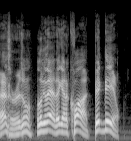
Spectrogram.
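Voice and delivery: unimpressed, cynical, sarcastic tone. Reacting to a campus description being read aloud, sarcastic. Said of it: "Now I'm starting to be cynical and sarcastic".

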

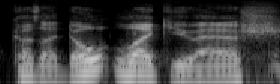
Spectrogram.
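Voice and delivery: voice dropped very deep. Imagining Pikachu speaking English and answering Ash, deep Pikachu voice. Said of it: "I was hoping it would be really deep".

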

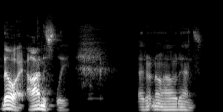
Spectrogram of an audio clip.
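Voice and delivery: ordinary talk

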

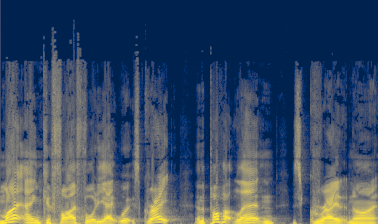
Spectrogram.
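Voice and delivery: Australian accent from Queensland. Asked to read a camping product review aloud in an Australian accent. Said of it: "You do it in an Australian accent".

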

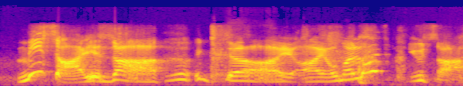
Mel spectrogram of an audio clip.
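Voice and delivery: very slow, drawn-out creature voice, swooping all over. Retelling a movie scene, quoting the rescued character: Jar Jar Binks voice sounding like Nute Gunray. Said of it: "you put Newt Gunray's voice into Jar Jar's voice".

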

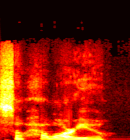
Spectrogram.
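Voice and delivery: put-on soft, gentle Southern-accented voice. Acting out how Chuck asks you a question when you talk to him, in Chuck's therapist voice. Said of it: "in like a southern line".

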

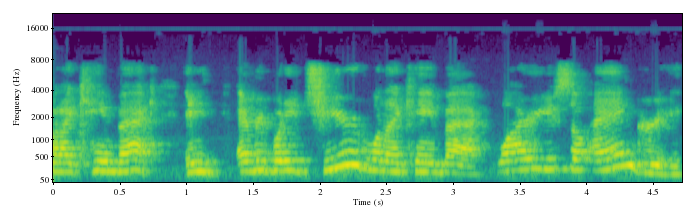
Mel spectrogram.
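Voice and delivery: mock very high, wounded, heartbroken voice. Act out the man who came back and won the match, imitating someone heartbroken. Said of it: "He was just heartbroken".

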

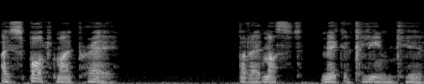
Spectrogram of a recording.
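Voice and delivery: low, slow, unhurried nature-narrator voice. Reading a comic panel as asked: David Attenborough Garfield voice. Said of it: "This is the right voice".

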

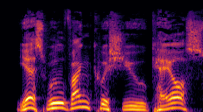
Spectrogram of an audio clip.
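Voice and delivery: huffing, puffing, blustering general voice. Comparing audiobooks, the speaker imitates a voice actor's take on a Stormcast hero: huffy puffy general. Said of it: "like that sort of huffy puffy general sort of thing".

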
